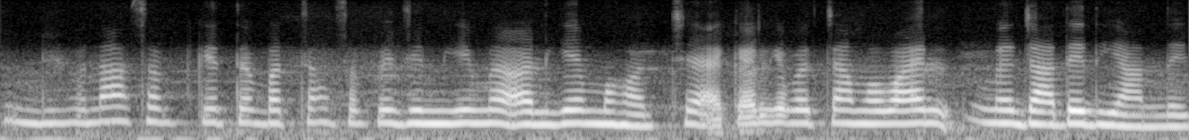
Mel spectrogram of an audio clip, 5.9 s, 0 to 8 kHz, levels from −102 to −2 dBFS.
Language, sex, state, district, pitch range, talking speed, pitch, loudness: Maithili, female, Bihar, Madhepura, 235-255 Hz, 230 wpm, 250 Hz, -15 LUFS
